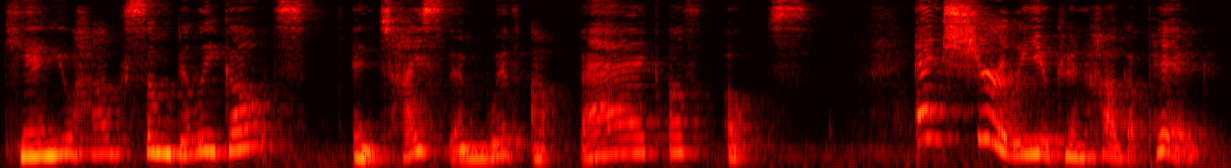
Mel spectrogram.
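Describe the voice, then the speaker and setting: A woman reading a picture book aloud for young children in an expressive, singsong storytime manner, often posing questions to her listeners. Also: on the high side, slow. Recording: roomy echo, faint background noise.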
